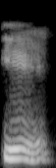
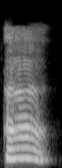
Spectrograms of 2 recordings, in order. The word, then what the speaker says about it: a: நம்ம தமிழ்ல வந்து லெட்டரா நம்ம படிக்கும்போது ஏ அப்படின்னு படிப்போம். இதை வந்து நீங்க ஆங்கில வாக்கியத்தில் அமைச்சு பேசும்போது அ அப்படிங்கிறது, சரிங்களா? அ புக், அ கார், அ ஹவுஸ், சரிங்களா? ஸோ அந்த மாதிரி அ அப்படின்னு தான் நம்ம ப்ரொனவுன்ஸ் பண்ணணும்.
